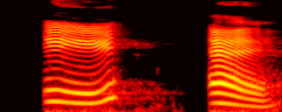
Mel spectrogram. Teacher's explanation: जीव के आगे वाले भाग की सहायता से यह शब्द जो है वह उच्चारित हो रहे हैं इसीलिए यह क्या हुए अग्र स्वर हुए ठीक है आप प्रैक्टिस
